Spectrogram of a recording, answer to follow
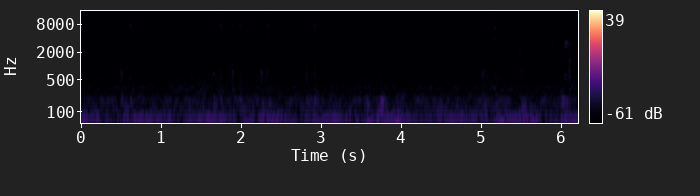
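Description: Near silence with faint, scattered clicks of a computer mouse and keyboard over a low steady hum.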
